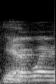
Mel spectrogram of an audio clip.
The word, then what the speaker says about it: Gregoire: Gregoire is how you say it.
